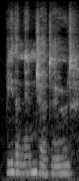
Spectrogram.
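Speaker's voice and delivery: close whisper. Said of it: "I'm just gonna whisper in his ear".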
